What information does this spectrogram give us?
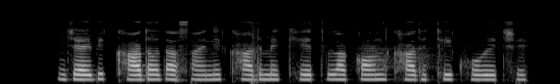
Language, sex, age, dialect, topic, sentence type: Magahi, female, 18-24, Western, agriculture, question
